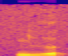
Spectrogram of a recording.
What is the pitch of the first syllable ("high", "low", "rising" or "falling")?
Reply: rising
